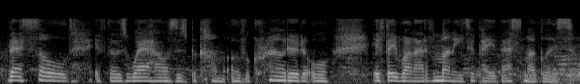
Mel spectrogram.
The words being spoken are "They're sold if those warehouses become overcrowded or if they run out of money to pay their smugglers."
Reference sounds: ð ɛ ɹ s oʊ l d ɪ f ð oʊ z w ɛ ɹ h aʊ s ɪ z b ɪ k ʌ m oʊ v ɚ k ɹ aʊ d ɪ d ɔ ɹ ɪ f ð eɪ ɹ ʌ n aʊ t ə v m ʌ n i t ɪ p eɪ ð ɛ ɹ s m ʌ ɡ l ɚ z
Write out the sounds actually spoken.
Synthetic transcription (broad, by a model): ð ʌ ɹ s oʊ l d ɪ f ð oʊ z w ɛ h aʊ s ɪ z b ɪ k ʌ m oʊ v ɚ k ɹ aʊ d ɪ d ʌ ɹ ɪ f ð eɪ ɹ ʌ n aʊ t ə v m ʌ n i t ɪ p eɪ ð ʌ ɹ s m ʌ ɡ l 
